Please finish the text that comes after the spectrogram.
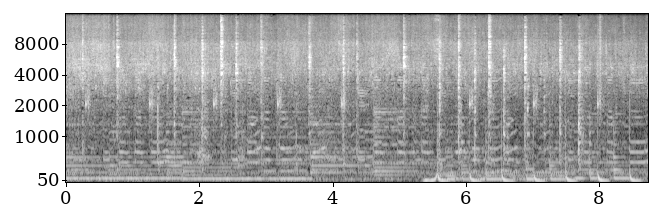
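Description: Garlic and then onion sauté in a pan of hot oil for ginisang ampalaya. A steady, close sizzle runs throughout, broken by repeated spatula scrapes and clinks, with no talking.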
